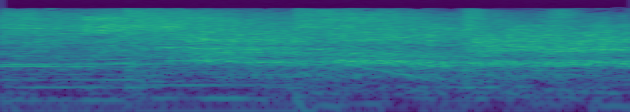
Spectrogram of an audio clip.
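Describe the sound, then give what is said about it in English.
A loud wrestling crowd chant plays as a phone's notification tone, a soundbite saved on the phone, with many voices shouting in unison with rhythmic, harmonic bellows over a steady roar of noise. “Not only is it that soundbite, it's the same exact file that I just emailed to myself and saved it on my phone.”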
